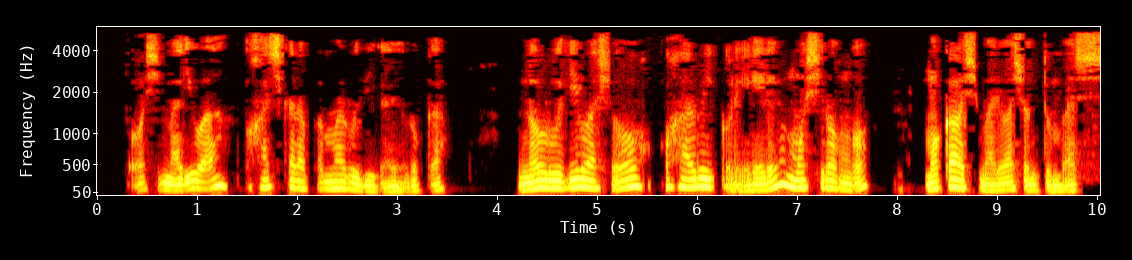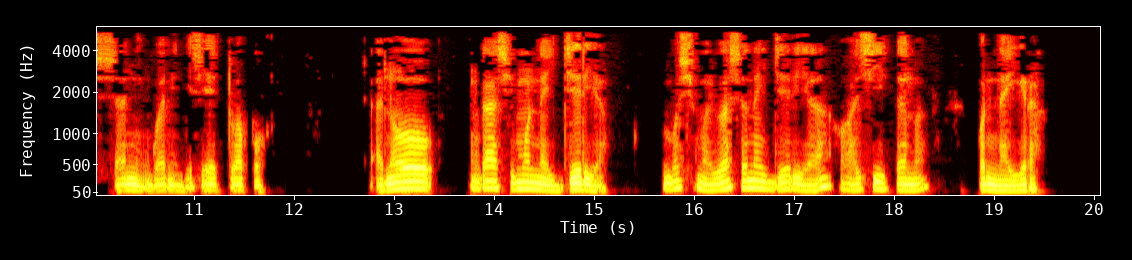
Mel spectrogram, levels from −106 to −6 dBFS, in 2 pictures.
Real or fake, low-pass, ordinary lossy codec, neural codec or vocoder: real; 5.4 kHz; MP3, 24 kbps; none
